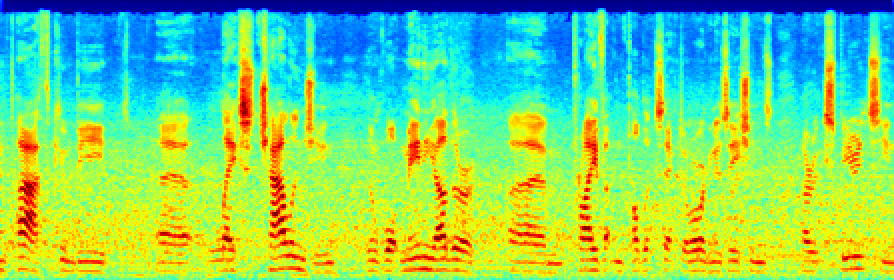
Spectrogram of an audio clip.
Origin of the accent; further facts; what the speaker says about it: Highlands of Scotland, United Kingdom; also born or lived in Taiwan; I was born in the Highlands of Scotland and lived there all my life, albeit I spent a year in Taiwan for quite a while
